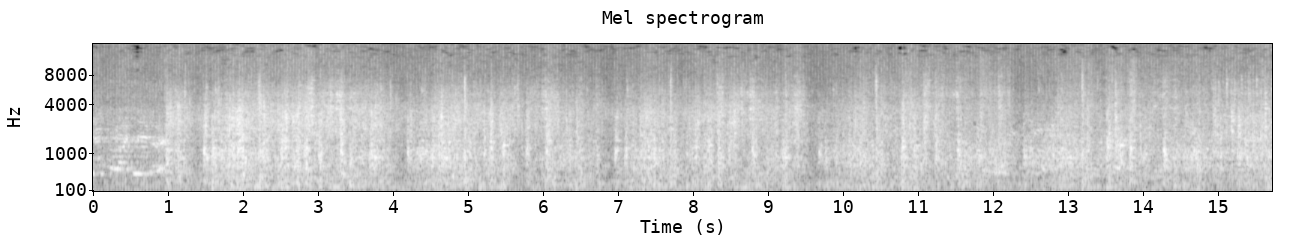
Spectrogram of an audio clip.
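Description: A machine rattles and thumps loudly.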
